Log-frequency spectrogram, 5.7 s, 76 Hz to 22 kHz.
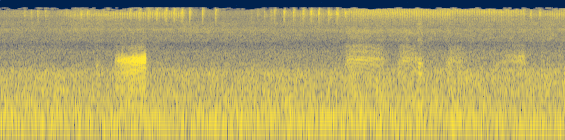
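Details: A mallard at Core Creek Park on 2 September 2018, among mallards and Canada geese, gives a short nasal quack, then a few softer quacks over steady low rumbling background noise.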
